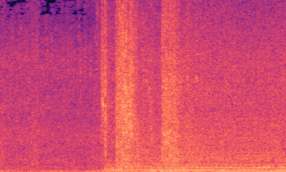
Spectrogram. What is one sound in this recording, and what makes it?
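A truck slams into a car with a loud metallic crash.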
